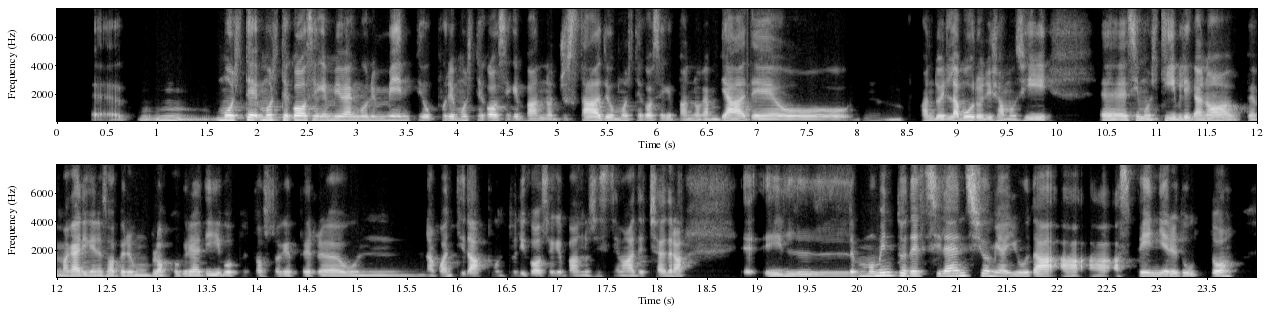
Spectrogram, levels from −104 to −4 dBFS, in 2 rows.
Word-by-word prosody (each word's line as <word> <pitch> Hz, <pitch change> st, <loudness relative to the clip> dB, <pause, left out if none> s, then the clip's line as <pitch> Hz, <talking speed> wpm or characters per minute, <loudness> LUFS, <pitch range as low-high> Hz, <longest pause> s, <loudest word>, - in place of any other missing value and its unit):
ehm, -, -, -14 dB
m 155 Hz, -, -8 dB
m 215 Hz, +1 st, -11 dB
molte 170 Hz, +1 st, +6 dB
molte 175 Hz, 0 st, +3 dB
cose 160 Hz, -1 st, +7 dB
che 145 Hz, -, +1 dB
mi 150 Hz, 0 st, 0 dB
vengono 145 Hz, 0 st, +1 dB
in 140 Hz, -, -7 dB
mente 145 Hz, -2 st, -2 dB
oppure 135 Hz, 0 st, -2 dB
molte 145 Hz, +1 st, -6 dB
cose 135 Hz, -1 st, +1 dB
che 135 Hz, -, -4 dB
vanno 130 Hz, 0 st, -2 dB
aggiustate 135 Hz, +2 st, +2 dB
o 130 Hz, -, +2 dB
molte 125 Hz, 0 st, -5 dB
cose 130 Hz, -1 st, -2 dB
che 125 Hz, -, -5 dB
vanno 125 Hz, 0 st, -7 dB
cambiate 120 Hz, 0 st, +2 dB
o, 115 Hz, -1 st, -1 dB
mhmm, 195 Hz, +9 st, -17 dB, 0.2 s
quando 125 Hz, -1 st, -2 dB
il 120 Hz, -, +1 dB
lavoro 130 Hz, +1 st, +4 dB
diciamo 120 Hz, -1 st, -4 dB
si 115 Hz, 0 st, -3 dB, 0.5 s
ehm, 120 Hz, -1 st, +2 dB
si 120 Hz, +4 st, -3 dB
moltiplica, 125 Hz, -1 st, 0 dB
no, 130 Hz, -3 st, +2 dB
per 120 Hz, -, -6 dB
magari, 120 Hz, 0 st, +2 dB
che 120 Hz, -, -1 dB
ne 115 Hz, -, -2 dB
so, 120 Hz, 0 st, -1 dB
per 115 Hz, -1 st, 0 dB
un 120 Hz, 0 st, -3 dB
blocco 120 Hz, 0 st, -3 dB
creativo 125 Hz, -, -1 dB
piuttosto 475 Hz, +1 st, -13 dB
che 120 Hz, 0 st, -5 dB
per 115 Hz, -, -4 dB, 0.3 s
una 115 Hz, 0 st, -7 dB
quantità, 125 Hz, -1 st, -1 dB
appunto, 460 Hz, -, -23 dB
di 365 Hz, -, -9 dB
cose 460 Hz, -, -2 dB
che 460 Hz, -, -8 dB
vanno 115 Hz, 0 st, -5 dB
sistemate, 115 Hz, -, -5 dB
eccetera 455 Hz, -, -1 dB, 0.6 s
e 475 Hz, -1 st, -8 dB
e 140 Hz, -, -3 dB
il 145 Hz, 0 st, -3 dB
momento 200 Hz, +6 st, +4 dB
del 170 Hz, -2 st, +3 dB
silenzio 185 Hz, +1 st, +2 dB
mi 150 Hz, -4 st, 0 dB
aiuta 135 Hz, -1 st, +3 dB
a 120 Hz, -, +1 dB
a 120 Hz, 0 st, -3 dB
a -, -, -2 dB
spegnere 135 Hz, -3 st, 0 dB
tutto 135 Hz, -, 0 dB
130 Hz, 170 wpm, -23 LUFS, 120-145 Hz, 0.6 s, cose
